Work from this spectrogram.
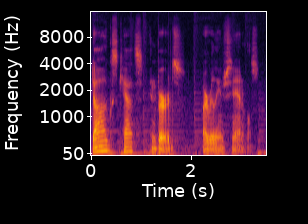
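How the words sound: The pitch falls all the way down on birds. It sounds like the end of the statement. The speaker calls it wrong. "I'm not saying ... That would be a, a complete falling tone"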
